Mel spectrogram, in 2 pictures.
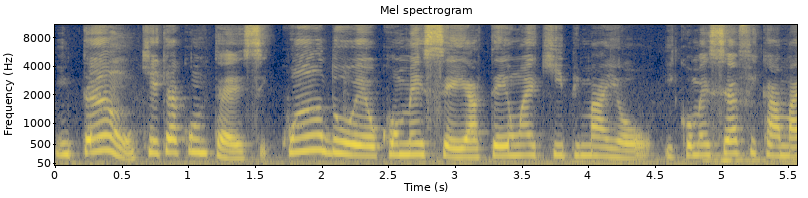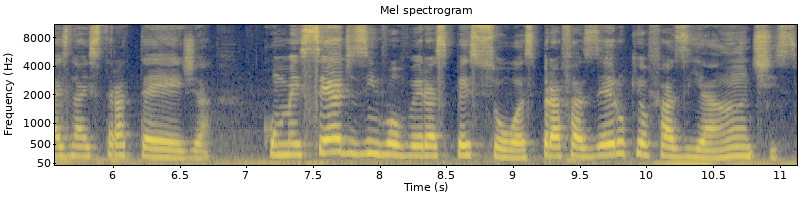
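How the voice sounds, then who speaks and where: A woman with a fairly high pitch and a dark, mellow tone talks at a moderate pace with lively intonation and hardly any pauses. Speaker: entrepreneur, restaurant owner. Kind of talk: podcast interview. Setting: at her restaurant.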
